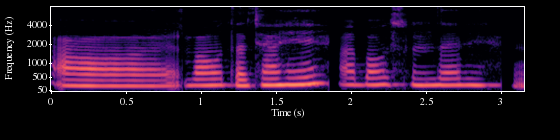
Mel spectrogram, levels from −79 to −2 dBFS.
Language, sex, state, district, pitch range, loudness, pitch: Chhattisgarhi, female, Chhattisgarh, Sarguja, 210-235 Hz, -29 LUFS, 225 Hz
